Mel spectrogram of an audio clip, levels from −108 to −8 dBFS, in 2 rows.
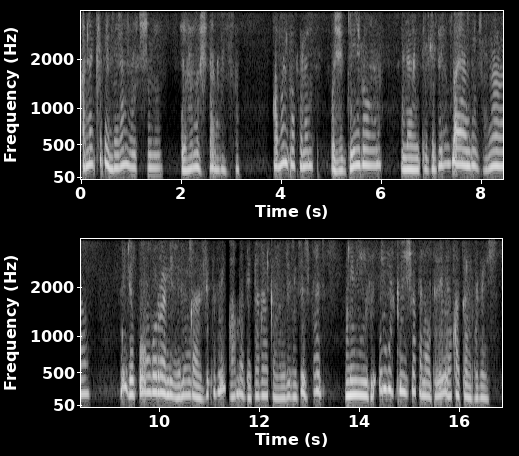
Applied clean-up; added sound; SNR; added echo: neural mask model Resemble Enhance denoiser.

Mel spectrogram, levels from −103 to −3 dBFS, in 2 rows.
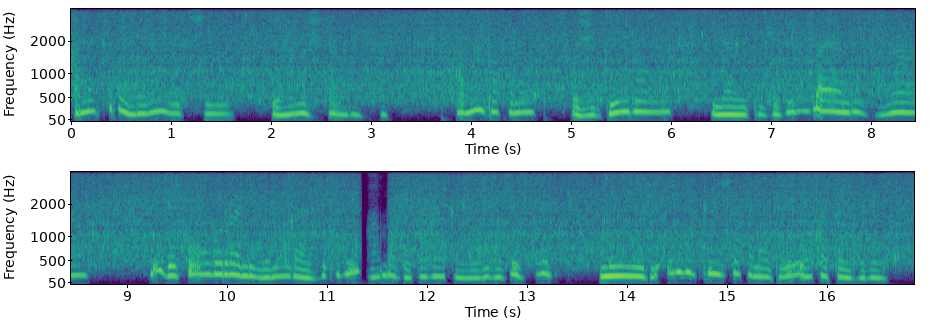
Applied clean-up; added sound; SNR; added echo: none; Stream; 10 dB; none.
